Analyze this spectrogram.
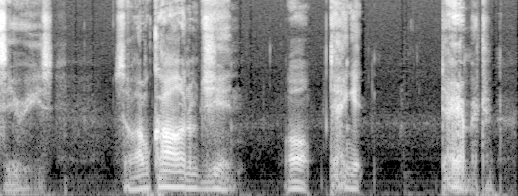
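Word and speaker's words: Zein: Return of com Rider Zen I know it's Comm Rider oh God excuse me I know it's Comm Rider Jin but it's spelled out Zen Z in and I like saying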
